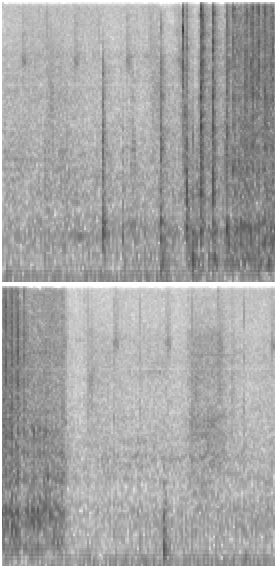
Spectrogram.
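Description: Cordless drill spinning for about a second and a half, backing out a screw-type clip from the plastic underbody cover, with a few sharp clicks of handling before it and one after.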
